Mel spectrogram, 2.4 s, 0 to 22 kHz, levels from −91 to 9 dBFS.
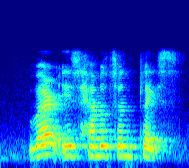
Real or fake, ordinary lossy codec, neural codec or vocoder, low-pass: real; Opus, 32 kbps; none; 7.2 kHz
